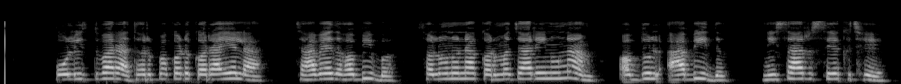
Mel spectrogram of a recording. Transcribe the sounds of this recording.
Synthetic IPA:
polisd̪ʋaɾad̪ʱəɾpəkəɽkəɾaela | d͡ʒaʋed̪ɦəbib | səlunonakəɾmət͡ʃaɾinũnam | ə̰b̚d̪ulabid̪ | nisaɾsekʰt͡ʃʰe

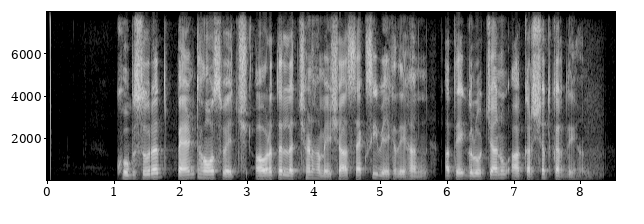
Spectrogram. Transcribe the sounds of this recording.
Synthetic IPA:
kʰuːbsuːɾət̪pɛ̃ːɳʈɦãːsʋɪt͡ʃɔːɾət̪lətːʃʰəɳɦəmeːʃaːsɛːksiːʋeːkʰd̪eːɦən | ət̪eːɡəloːt͡ʃãːnũːʔaːkəɾʃət̪kəɾd̪eːɦə̰n

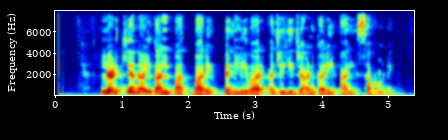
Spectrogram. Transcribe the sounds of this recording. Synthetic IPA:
ləɽkijãnalɡaːlbat̪̚baːɾepɛɦliʋaːɾəd͡ʑiɦid͡ʒaːɳkaːɾiʔaːḭːsəɦə̰mɳḛ

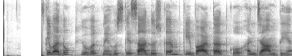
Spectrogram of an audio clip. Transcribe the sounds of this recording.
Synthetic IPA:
ɪskebaːd̪ʊk̚t̪jʊʋəkneʔʊskesaːt̪̚ʰd̪ʊʃkəɾmkibaːɾd̪at̪koʔɐ̃nd͡ʒaːmd̪ijaː

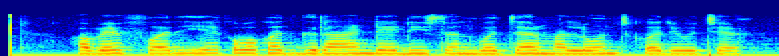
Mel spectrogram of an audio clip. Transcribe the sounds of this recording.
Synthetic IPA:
ɦəʋefəɾiekʋəkʰət̪ɡɾãɳɖeɽiʃənbəd͡ʒaɾmãlɔ̃nt͡ʃkəɾjũt͡ʃʰe

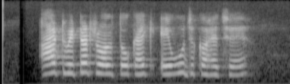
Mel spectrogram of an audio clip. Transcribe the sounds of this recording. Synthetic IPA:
aʈʋiʈəɾʈɾolt̪okãjkeʋũd͡ʒkəɦet͡ʃʰe

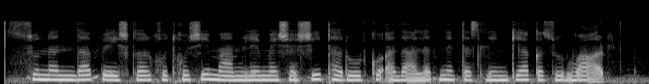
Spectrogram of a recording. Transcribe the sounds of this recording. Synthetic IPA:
sʊnə̃nd̪apeːʃkɐɾxʊd̪xʊʃimaːmlemẽʃɐʃiːd̪ɦɐɾuːɾko̰ʔɐ̰d̪aːlət̪net̪ɐsliːmkijakɐsuːɾʋa̰ːɾ

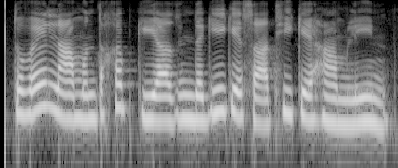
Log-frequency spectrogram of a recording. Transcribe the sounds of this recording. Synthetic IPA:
t̪oʋeːlnamʊ̃nt̪əxəbkijazɪ̃nd̪əɡikesaːt̪ʰikeɦaːmliːn

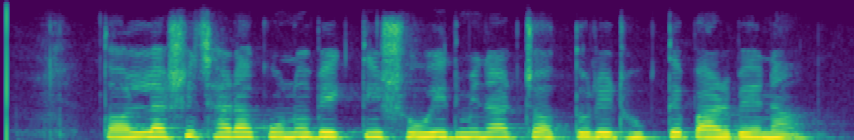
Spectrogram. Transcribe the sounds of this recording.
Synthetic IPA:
t̪ɔlːaʃit͡ɕʰaɾakonobek̚t̪iʃoɦid̪minaɾt͡ɕɔt̪ːoɾeɖʱukt̪epaɾbena

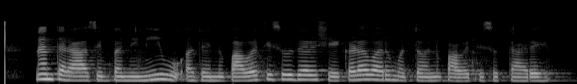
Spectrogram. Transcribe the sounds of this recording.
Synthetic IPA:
nɐnt̪ɐɾɐaːsibːɐnd̪iniːʋuʔɐd̪ɐnːupaːʋɐt̪isuud̪ɐɾɐʃɛːkɐɽɐʋaːɾumɔt̪ːɐʋɐnːupaːʋɐt̪isut̪ːaːɾe̞

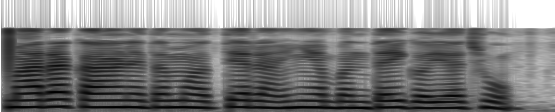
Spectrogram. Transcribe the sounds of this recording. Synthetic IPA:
maɾakaɾəɳ̃et̪əmẽət̪jaɾeə̃ɦijãbənd̪ʱaiɡəjot͡ʃʰo

